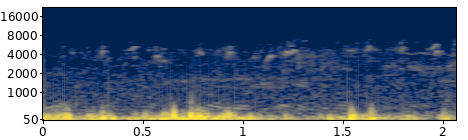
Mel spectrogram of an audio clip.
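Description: A low, uneven rumble with faint high bird chirps over it.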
